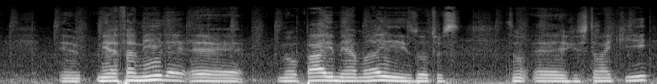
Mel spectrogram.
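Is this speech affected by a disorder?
Yes: Down syndrome; genetic, present from birth, recognized soon after birth.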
